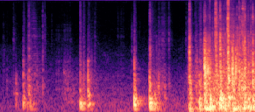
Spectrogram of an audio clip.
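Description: A stuck attic door is forced open with a push: a few dull knocks and thumps, then a rougher, sustained scraping grind as it gives way.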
